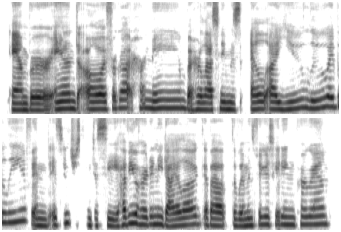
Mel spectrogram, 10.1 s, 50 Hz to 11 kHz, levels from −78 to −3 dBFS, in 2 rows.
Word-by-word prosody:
Amber 185 -1 +4
and 220 +1 +3
oh, 210 0 +3
I 210 0 +5
forgot 240 +3 -2
her 240 +1 -4
name, 240 +1 -1
but - - +2
her 195 0 +1
last 195 +2 +1
name 205 -1 +2
is 195 -2 0
L-I-U, 205 +2 +1
Liu, 240 +3 0
I 275 - +4
believe, 295 +4 -3
and 195 -1 -1
it's 215 +3 -5
interesting 220 -6 -6
to 195 - -7
see. 195 -2 -1
Have 220 +5 +1
you 265 -1 +3
heard 225 0 -1
any 230 0 0
dialogue 210 +5 +1
about 200 -2 +1
the 195 - -3
women's 195 +2 0
figure 225 0 -2
skating 220 0 -3
program? 230 +2 -4
215 Hz, 190 wpm, -20 LUFS, 200-235 Hz, -, I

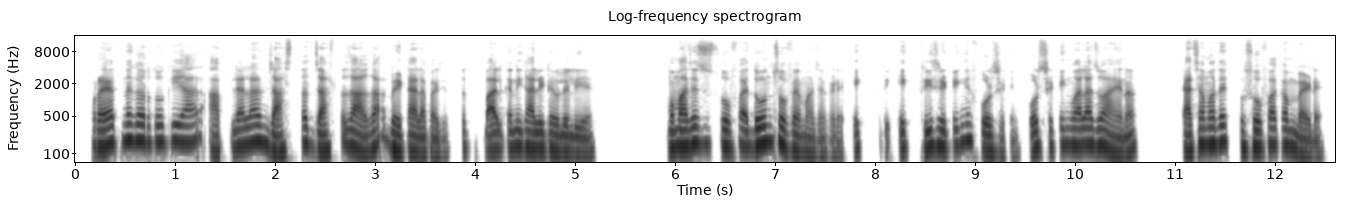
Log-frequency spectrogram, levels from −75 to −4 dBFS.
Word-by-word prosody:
प्रयत्न 155 +5 +2
करतो, 165 -1 +1
की 170 +2 -3
यार 165 +2 0
आपल्याला 140 +8 0
जास्तीत-जास्त 120 +1 0
जागा 130 -1 +2
भेटायला 110 -4 +2
पाहिजे. 90 -2 -4 0.2
तर - - -5 0.2
बाल्कनी 135 0 +2
खाली 125 -1 +3
ठेवलेली 110 -4 0
आहे. 95 - -4 0.8
मग 130 - +3
माझे 140 +3 +5
सोफा 145 -3 -2
आहे, 140 - +2
2 155 +3 +5
सोफा 135 -8 +3
आहे 110 - 0
माझ्याकडे 95 -1 -6
एक 125 - -5 0.4
एक 125 +1 -2
3 130 +2 +2
सीटिंग 140 +3 -1
आहे 180 - +1
4 115 -3 +2
सिटिंग. 95 -4 -9
4 125 - +2
सिटिंग 145 +1 -4
वाला 150 +1 +3
जो - - +4
आहे 110 -8 +1
ना 105 +3 -1
त्याच्यामध्ये 150 +5 -1 0.2
सोफा 135 +2 +2
कम 140 -3 +1
बेड 90 -5 0
आहे. - - -8
135 Hz, 190 wpm, -23 LUFS, 115-150 Hz, 0.8 s, माझे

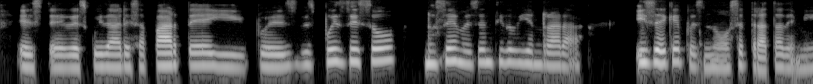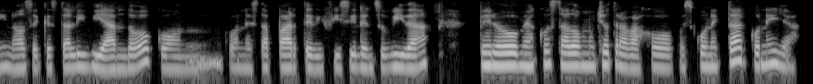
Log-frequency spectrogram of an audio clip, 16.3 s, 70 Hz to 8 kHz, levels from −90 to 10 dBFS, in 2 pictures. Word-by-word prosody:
este 180 -1 0
descuidar 185 +1 +1
esa 185 0 -5
parte, 200 0 +5
y 185 -2 -3
pues, 190 +1 -1
después 235 +4 0
de 255 - +3
eso, 260 +3 +3 0.3
no 225 -1 +2
sé, 260 +2 +4
me 225 -2 -1
he - - -6
sentido 240 0 -2
bien 225 -2 -2
rara, 200 -2 -2 0.5
y 240 0 +6
sé 235 -2 +7
que, 250 +2 +2
pues, 195 -5 -8
no 85 -1 -4
se 205 - -4
trata 180 +1 -1
de 175 - -5
mí, 175 +3 -8
¿no?, 175 -1 -3
sé 170 -1 -8
que - - -8
está 175 0 -3
lidiando 180 +4 0
con 175 +7 -7
con 180 0 -9
esta 170 +1 -6
parte 180 -1 0
difícil 180 +2 -6
en 175 0 -3
su 175 0 -6
vida, 185 +3 +1 0.5
pero, 200 -1 +5
me 195 0 0
ha 195 - -1
costado 200 -3 +1
mucho 200 +2 -1
trabajo, 180 -2 -2
pues, 185 - -9
conectar 195 +7 +1
con 200 -1 -2
ella. 220 -3 -2
195 Hz, 175 wpm, -23 LUFS, 180-215 Hz, 0.5 s, sé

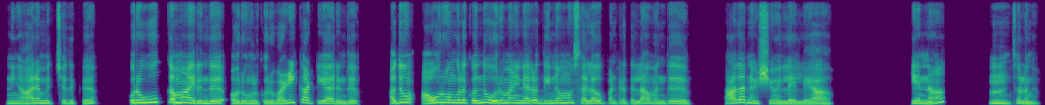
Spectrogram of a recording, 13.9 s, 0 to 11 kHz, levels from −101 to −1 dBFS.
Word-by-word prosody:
நீங்க 210 -1 -3
ஆரம்பிச்சதுக்கு 205 -5 -2 0.6
ஒரு 275 +1 +5 0.2
ஊக்கமா 315 -5 +4
இருந்து 225 -2 +1 0.2
அவரு 205 0 0
உங்களுக்கு 200 -1 -4
ஒரு 190 - -2
வழிகாட்டியா 235 -1 +1
இருந்து, 195 +2 -2 0.5
அதுவும் 305 +5 +3 0.2
அவரு 275 +6 +4
உங்களுக்கு 275 -3 +1
வந்து 285 +3 +2
ஒரு 250 +2 +2
மணி 260 -1 -1
நேரம் 245 -1 +1
தினமும் 250 +3 -1
செலவு 225 +3 +1
பண்ணுறதெல்லாம் 205 +1 -4
வந்து 205 +2 -3 0.7
சாதாரண 275 +5 +3
விஷயம் 210 -1 +2
இல்ல 185 - -1
இல்லயா 170 0 -1 1.3
ஏனா, 195 -2 0 0.8
ம் 220 -2 +1
சொல்லுங்க. 195 -6 -2
225 Hz, 120 wpm, -20 LUFS, 205-265 Hz, 1.3 s, ஒரு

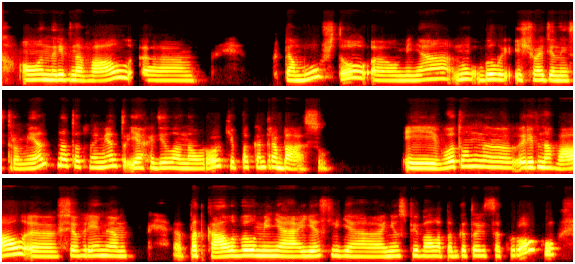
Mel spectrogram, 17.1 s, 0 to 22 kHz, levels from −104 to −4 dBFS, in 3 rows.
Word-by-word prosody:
он 220 0 +2
ревновал, 215 +6 +1
э, 200 -2 -5 0.8
к - - -26
тому, 215 +11 -1
что, 310 -2 -2
э, 205 -1 -2
у - - -4
меня, 225 +6 -2
ну, 250 +1 -2
был 230 +2 +4
ещё 220 0 -3
1 205 -2 0
инструмент. 200 - -4
На 310 -2 +2
тот 260 -2 -4
момент 245 +5 -2
я 225 - 0
ходила 220 0 -1
на 200 -1 -1
уроки 270 +4 -2
по 245 +1 -5
контрабасу, 215 -7 -2 0.7
и 205 -2 +4
вот 245 +7 +1
он, 275 0 +1
э, 235 -2 0
ревновал, 235 +3 +4
э, 200 -6 0
всё 225 +2 -2
время, 220 -1 -1 0.4
э, - - -8
подкалывал 225 +1 +4
меня, 220 -2 +2
если 215 +2 0
я 195 -2 -2
не 210 +2 -1
успевала 215 -1 -1
подготовиться 220 +2 -4
к - - -31
уроку, 275 - 0
220 Hz, 145 wpm, -20 LUFS, 205-240 Hz, 0.8 s, был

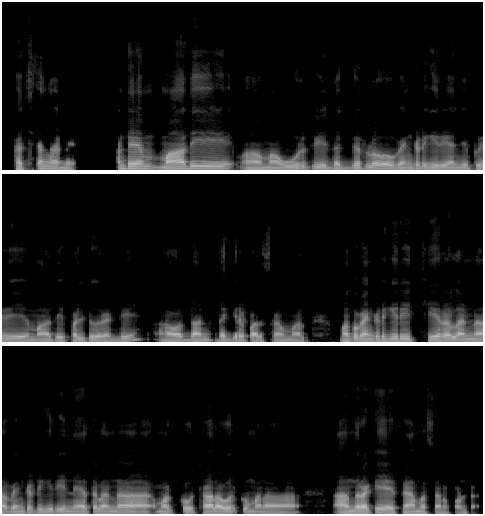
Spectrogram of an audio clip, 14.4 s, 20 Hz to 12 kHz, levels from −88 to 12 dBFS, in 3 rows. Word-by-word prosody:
ఖచ్చితంగా 150 +3 0
అండి. 105 -2 -5 0.5
అంటే 145 +6 +2 0.3
మాది 155 +5 +5 0.5
ఆహ్, 110 -1 0
మా 115 - 0 0.2
ఊరికి 140 +1 -3 0.2
దగ్గరలో 125 +4 -1 0.2
వెంకటగిరి 125 +1 -1
అని 115 -2 -5
చెప్పి 110 +4 -5 0.4
మాది 105 0 -1
పల్లెటూరండి. 110 +3 -2 0.3
ఆహ్, 105 -1 +3
దాని 105 -1 +2
దగ్గర 110 +4 0
పరిశ్రమాల్. 105 -3 -3 0.4
మాకు 125 +1 +2
వెంకటగిరి 150 +3 0 0.2
చీరలన్నా, 135 -4 +2
వెంకటగిరి 130 +1 -2
నేతలన్నా, 120 +2 +1 0.4
మాకు 115 +1 -2 0.2
చాలా 120 0 +7
వరకు 125 - -2
మన 110 -1 0 0.8
ఆంధ్రాకే 130 +3 +4 0.2
ఫేమస్ 115 0 0
అనుకుంట. 90 -1 -8
125 Hz, 120 wpm, -24 LUFS, 110-135 Hz, 0.8 s, చాలా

